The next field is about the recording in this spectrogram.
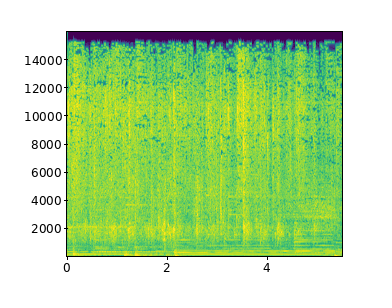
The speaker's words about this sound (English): Let's give the Lord a clap offering together.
